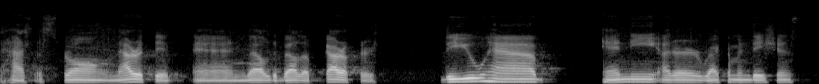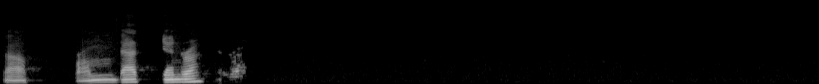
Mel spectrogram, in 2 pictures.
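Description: At 10.36 s, running to 10.67 s, there's a brief echo leak: a faint copy of the speech comes back roughly half a second late, well below the main level. Most likely a loudspeaker-side echo canceller let some pickup slip through the call path.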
